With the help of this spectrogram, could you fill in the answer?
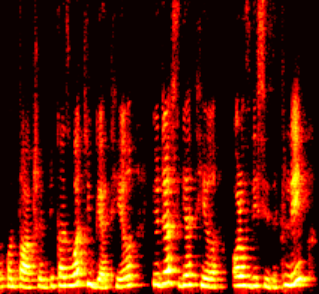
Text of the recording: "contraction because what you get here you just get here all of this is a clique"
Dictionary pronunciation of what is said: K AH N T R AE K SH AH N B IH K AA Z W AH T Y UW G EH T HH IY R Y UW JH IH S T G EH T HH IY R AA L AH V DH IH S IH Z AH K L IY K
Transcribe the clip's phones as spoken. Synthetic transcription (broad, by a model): K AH N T R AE K SH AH N B IH K AA Z W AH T Y UW G EH T HH IY R Y UW JH IH S T G EH T HH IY R AA L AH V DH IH S IH Z AH K L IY K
